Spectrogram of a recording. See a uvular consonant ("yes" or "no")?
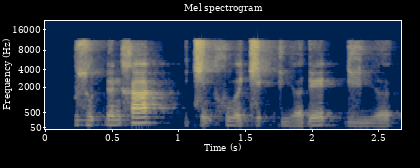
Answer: no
